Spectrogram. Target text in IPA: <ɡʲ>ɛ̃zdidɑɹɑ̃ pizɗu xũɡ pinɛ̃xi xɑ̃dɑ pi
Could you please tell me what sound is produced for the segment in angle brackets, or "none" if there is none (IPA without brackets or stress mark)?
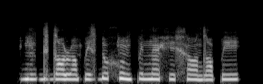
ɡʲ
